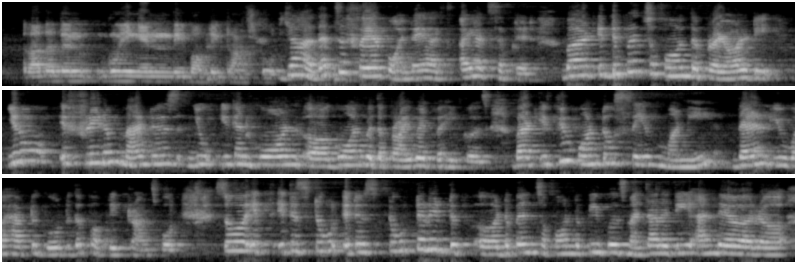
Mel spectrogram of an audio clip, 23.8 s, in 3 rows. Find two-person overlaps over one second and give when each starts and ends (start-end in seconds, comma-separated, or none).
none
